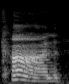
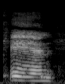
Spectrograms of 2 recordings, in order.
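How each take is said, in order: First: The vowel sounds like the one in cot. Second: The vowel sounds like the one in cat. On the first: The speaker calls it wrong. "and not Con" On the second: The speaker calls it right. "I'm pretty sure it's pronounced Can"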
